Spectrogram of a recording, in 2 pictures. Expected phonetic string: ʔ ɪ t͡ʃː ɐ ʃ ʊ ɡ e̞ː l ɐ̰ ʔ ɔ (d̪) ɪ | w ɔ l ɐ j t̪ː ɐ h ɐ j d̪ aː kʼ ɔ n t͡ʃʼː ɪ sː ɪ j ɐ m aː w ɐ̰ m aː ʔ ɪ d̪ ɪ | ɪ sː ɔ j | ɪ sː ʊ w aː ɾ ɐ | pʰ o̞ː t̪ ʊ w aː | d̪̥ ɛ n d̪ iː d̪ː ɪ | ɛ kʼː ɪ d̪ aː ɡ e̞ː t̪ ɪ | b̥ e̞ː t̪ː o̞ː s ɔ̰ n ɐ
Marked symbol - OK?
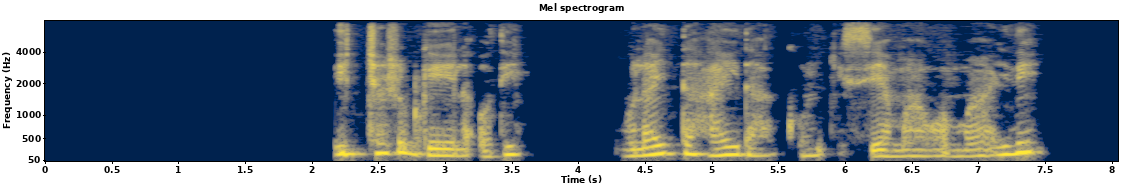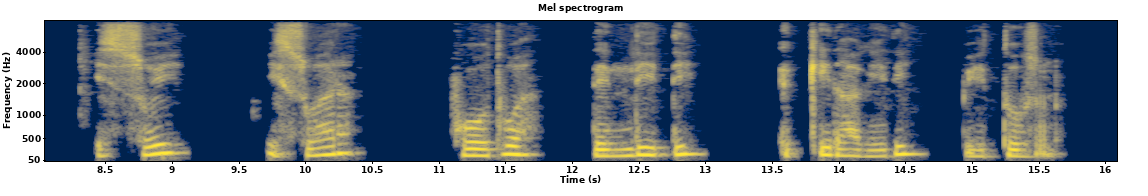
no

